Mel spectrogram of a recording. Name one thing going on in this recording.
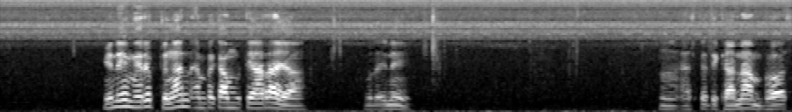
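Fertilizer granules rattle softly in a plastic bowl.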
